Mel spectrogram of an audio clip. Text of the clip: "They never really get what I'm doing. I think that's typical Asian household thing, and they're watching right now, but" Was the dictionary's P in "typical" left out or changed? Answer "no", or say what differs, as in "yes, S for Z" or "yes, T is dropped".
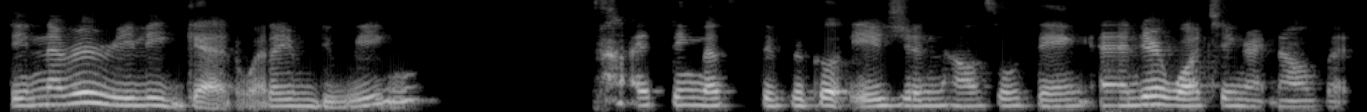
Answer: yes, F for P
